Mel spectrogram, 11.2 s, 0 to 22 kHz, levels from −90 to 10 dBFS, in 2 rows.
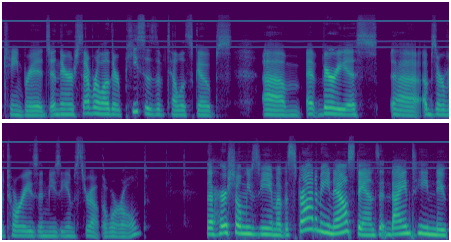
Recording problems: high-pitched whine; faint; throughout; 11 kHz, 20 dB below the speech

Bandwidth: 14 kHz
